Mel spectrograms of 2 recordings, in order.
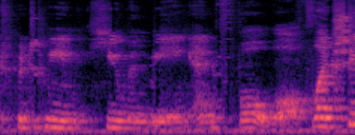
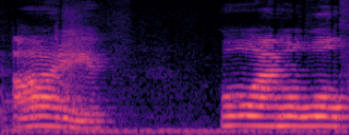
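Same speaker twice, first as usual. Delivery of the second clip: half-hearted, loud stab at a Scottish accent; a rough hint of Scottish, louder; bad Scottish accent; 3 semitones higher, 5 dB louder, slower than usual. Shown as a demonstration. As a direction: try a Scottish accent and don't quite get it. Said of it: "I can't do Scottish accent".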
